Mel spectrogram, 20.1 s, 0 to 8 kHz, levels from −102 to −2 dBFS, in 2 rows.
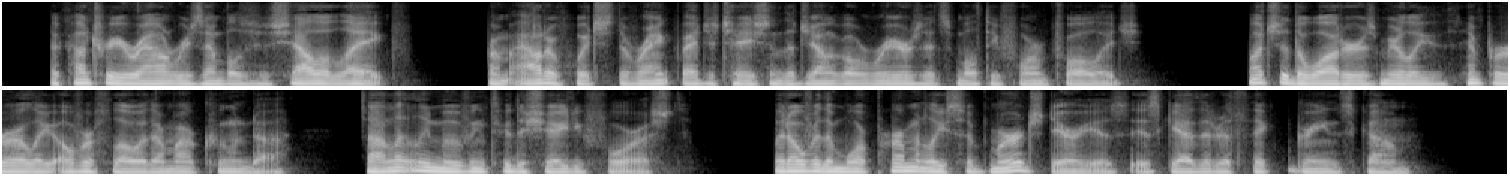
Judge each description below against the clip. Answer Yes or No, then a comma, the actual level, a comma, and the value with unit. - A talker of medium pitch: No, low, 100 Hz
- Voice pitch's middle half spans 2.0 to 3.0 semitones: Yes, narrow, 2.6 semitones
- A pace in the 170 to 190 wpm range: No, average, 155 wpm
